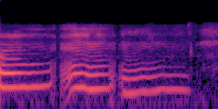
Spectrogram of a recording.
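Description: Unaccompanied solo voice humming the song's closing notes: three held notes, each a little lower and quieter than the one before, with short breaths between them.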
